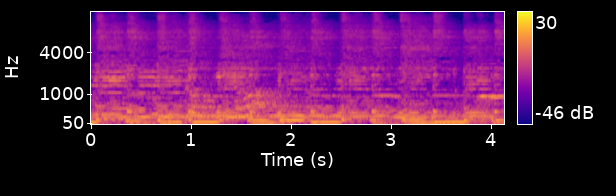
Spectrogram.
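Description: A live band playing dance music, with a stepping bass line and a steady beat of about four strokes a second.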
